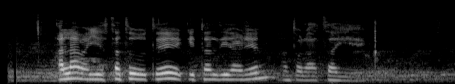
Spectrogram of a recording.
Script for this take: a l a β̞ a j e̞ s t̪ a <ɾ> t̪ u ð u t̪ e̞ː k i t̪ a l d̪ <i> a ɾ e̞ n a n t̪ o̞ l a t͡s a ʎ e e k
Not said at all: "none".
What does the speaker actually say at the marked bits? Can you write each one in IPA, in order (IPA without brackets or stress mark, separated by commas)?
none, i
